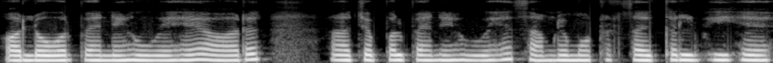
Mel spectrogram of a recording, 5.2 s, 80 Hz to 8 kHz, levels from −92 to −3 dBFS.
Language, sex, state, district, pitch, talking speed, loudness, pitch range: Hindi, female, Chhattisgarh, Korba, 230 Hz, 210 wpm, -14 LUFS, 225-235 Hz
